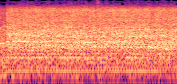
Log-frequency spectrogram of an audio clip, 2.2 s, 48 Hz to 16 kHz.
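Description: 35mm film projector and its platter system running, a steady mechanical whir and clatter as the film is fed through.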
